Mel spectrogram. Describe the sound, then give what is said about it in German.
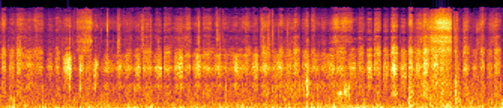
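Dogs pant rapidly in a steady rhythm of short, breathy huffs, loud and continuous throughout, with no voices. “Die Hunde kicherten.”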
